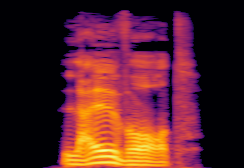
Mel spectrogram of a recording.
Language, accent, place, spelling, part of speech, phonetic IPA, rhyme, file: German, Germany, Berlin, Lallwort, noun, [ˈlalˌvɔʁt], -alvɔʁt, De-Lallwort.ogg
- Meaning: Lallwort, babble word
